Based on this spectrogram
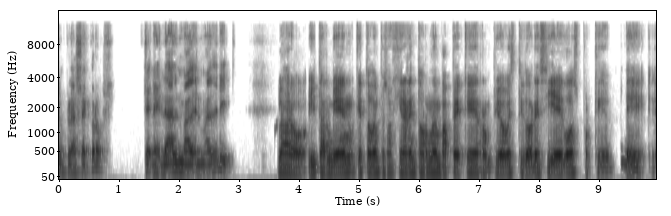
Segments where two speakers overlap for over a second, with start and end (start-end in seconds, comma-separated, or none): none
